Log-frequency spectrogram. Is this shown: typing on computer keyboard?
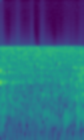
no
